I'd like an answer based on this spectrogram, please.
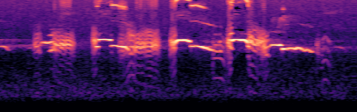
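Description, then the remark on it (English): A murrelet, a small endangered seabird of the West Coast that nests in old coastal forests, gives a rapid series of high, sharp, piercing calls, several in quick succession with brief gaps, loud, with no talking. “murrelet is a small, endangered seabird that nests in old coastal forests on the West Coast.”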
